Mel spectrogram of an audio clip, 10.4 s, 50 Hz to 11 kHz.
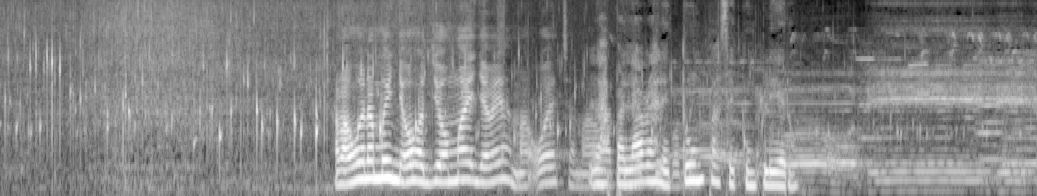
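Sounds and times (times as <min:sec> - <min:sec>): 
water pouring and splashing onto soil: 0:00.0 - 0:07.3
speech: 0:03.4 - 0:08.1
loud melodic voice: 0:06.6 - 0:10.3.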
